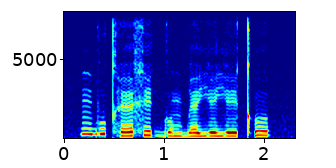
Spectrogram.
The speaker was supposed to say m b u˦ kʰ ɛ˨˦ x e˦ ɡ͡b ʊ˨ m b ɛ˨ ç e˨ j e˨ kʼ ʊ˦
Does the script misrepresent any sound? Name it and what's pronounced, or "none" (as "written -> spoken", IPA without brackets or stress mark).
ç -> j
